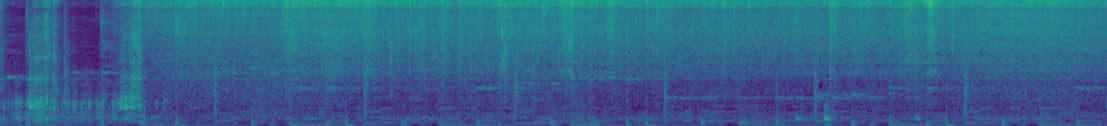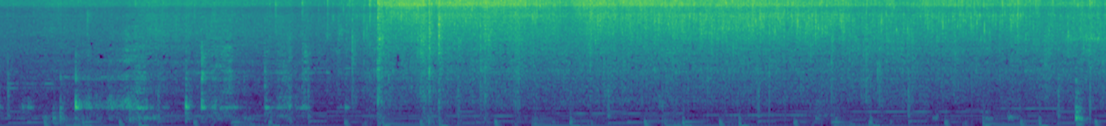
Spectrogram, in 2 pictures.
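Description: Diced onions frying in hot oil in a pan: a steady sizzle with a few knocks and scrapes of stirring. About two-thirds of the way through, the sizzle grows much louder as diced bacon joins the onions.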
